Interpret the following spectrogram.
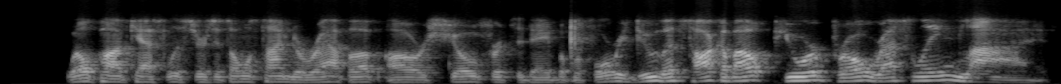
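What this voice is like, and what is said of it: Goofy announcer voice. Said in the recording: “do your goofy announcer voice ... I thought I was doing my announcer voice.”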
